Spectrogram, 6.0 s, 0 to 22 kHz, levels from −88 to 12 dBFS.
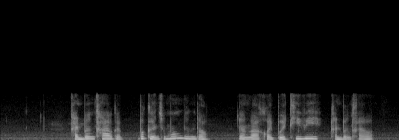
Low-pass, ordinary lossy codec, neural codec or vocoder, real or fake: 7.2 kHz; MP3, 64 kbps; none; real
